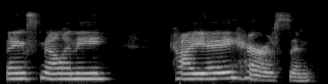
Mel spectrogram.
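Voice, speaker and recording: A woman moderating an online panel on a video call, speaking in a measured, formal and explanatory manner. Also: sits high, a bit bright.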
